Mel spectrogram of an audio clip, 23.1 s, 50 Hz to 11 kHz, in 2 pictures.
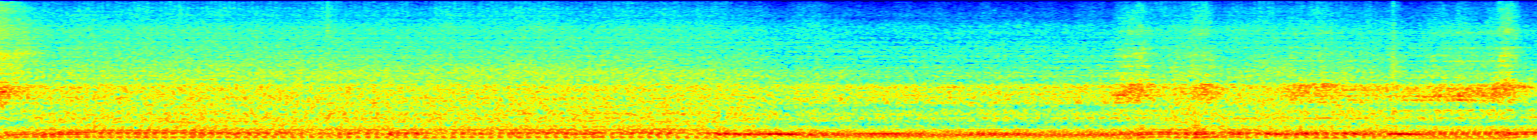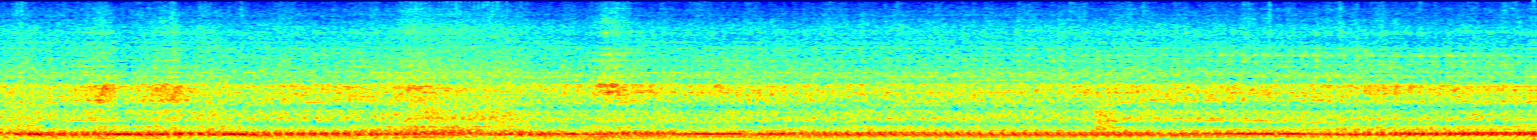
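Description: Eleanor Mustang's V8 idling steadily just after starting, its exhaust sounding inside an enclosed car trailer.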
